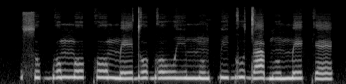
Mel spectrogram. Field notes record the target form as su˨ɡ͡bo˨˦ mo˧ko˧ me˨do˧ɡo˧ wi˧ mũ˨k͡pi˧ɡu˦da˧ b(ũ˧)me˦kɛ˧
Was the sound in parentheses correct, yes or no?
yes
